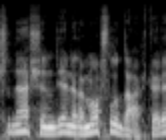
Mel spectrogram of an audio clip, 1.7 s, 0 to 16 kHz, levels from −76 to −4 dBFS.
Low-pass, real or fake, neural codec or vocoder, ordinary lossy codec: 14.4 kHz; fake; codec, 44.1 kHz, 3.4 kbps, Pupu-Codec; AAC, 96 kbps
